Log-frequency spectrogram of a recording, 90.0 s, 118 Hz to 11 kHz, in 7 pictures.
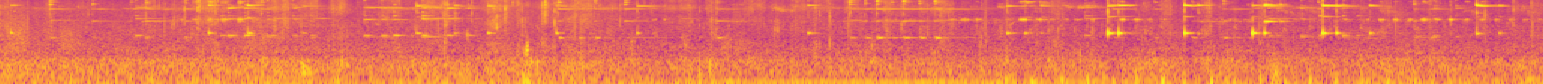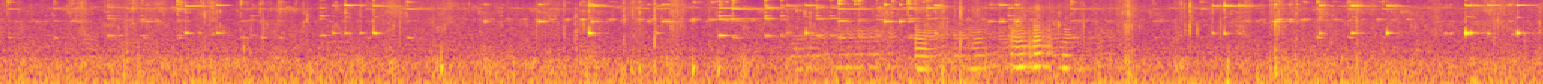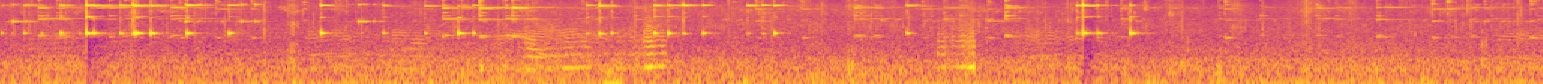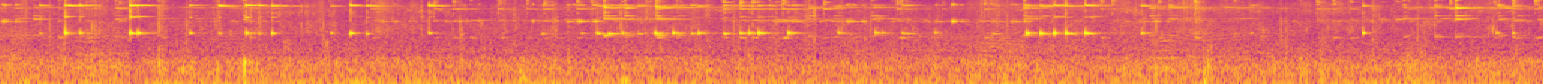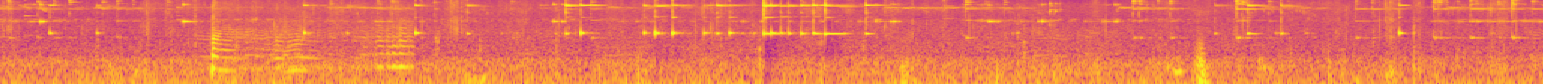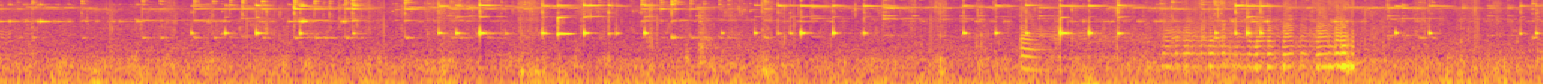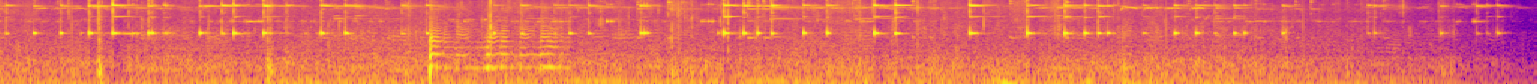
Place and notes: Unnamed Road, Les Monts d'Aunay, France - Goats and bell on the Montpinçon
Peaceful weather on the highest point of Calvados
ORTF
Tascam DR100MK3
Lom Usi Pro.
